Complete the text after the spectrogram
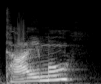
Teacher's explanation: words that have ended in sounds that are non-permissible at the end of Ngarla words, they have received the addition of u in the end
